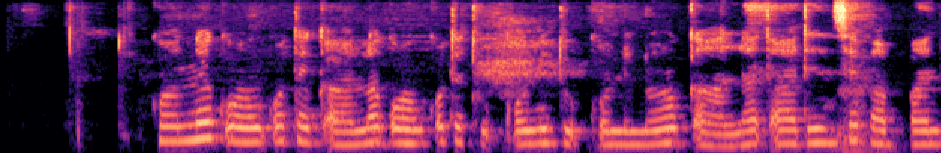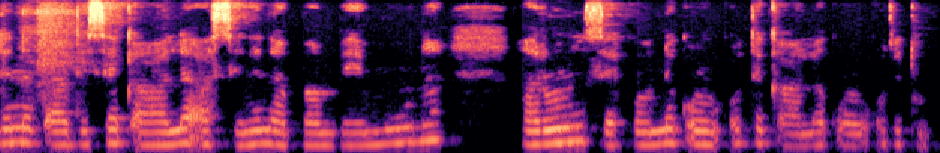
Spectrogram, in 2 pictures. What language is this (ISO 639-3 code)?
sid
